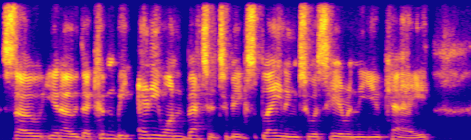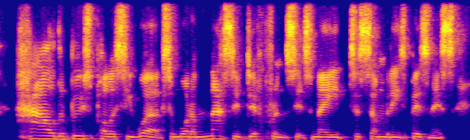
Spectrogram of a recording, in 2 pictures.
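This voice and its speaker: A man's voice: a little high, steady tone, brisk. A man hosting an online event and interviewing a guest over a video call, chatty and effusive. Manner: chatty, effusive, many fillers. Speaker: host and interviewer.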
